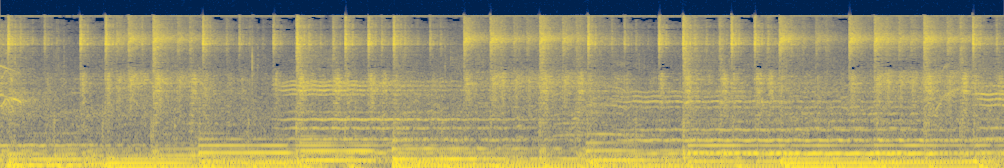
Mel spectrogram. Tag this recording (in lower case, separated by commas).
music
